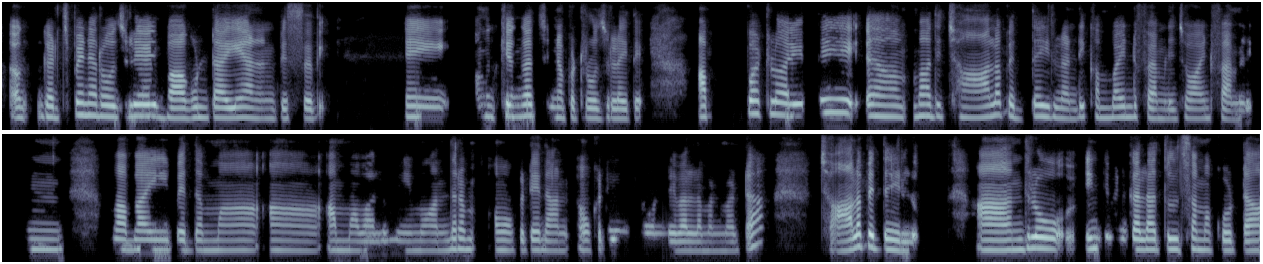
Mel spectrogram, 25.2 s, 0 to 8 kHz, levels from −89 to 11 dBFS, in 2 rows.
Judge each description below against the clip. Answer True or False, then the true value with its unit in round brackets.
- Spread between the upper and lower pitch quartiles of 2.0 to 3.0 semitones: True (2.4 semitones)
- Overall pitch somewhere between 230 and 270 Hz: False (195 Hz)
